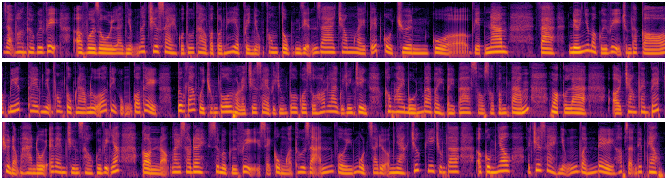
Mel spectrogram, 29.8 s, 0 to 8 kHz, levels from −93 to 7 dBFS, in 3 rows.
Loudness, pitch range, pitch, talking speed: -22 LUFS, 180-230 Hz, 205 Hz, 235 wpm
